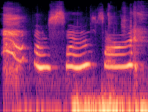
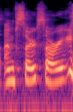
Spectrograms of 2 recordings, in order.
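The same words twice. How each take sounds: First: Higher and slow, sing-song sorry; sheepish squeaky apology; high drawn-out sorry. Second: Low apology with a laugh in it; sheepish laughing sorry. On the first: Laughing apology to chat. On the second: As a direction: giggle through the sorry. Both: Real, not acted.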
